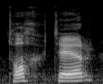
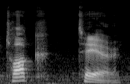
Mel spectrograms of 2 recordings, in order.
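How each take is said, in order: First: The middle consonant is a breathy ch sound. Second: The middle consonant is a hard k sound. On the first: The speaker calls it right. "Tochter is an achlaut, and it is not a K" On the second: The speaker calls it wrong. "you're not saying Tochter. That's not right"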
